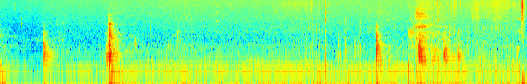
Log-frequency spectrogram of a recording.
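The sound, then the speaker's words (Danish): Someone drinks ice-cold water, downing it in a toast: a few sharp clicks followed by a run of wet gulps and swallows, with a faint steady hum underneath and no talking. “og du bunder det.”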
